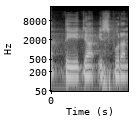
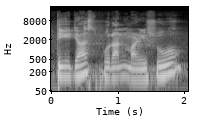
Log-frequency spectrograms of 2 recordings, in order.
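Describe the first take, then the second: First: तेजा स्फुरन as "teja isphuran"; wrong extra vowel. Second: तेजः स्फुरन्मणिषु as "tejahs-phuran-manishu"; correct sandhi. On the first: Teacher shows the wrong reading, तेजा स्फुरन with added i. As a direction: drop the h and put i before स्फुरन. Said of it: "नहीं पढ़ना". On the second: Teacher gives the right तेजः स्फुरन्मणिषु, no added i. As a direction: sound the h of तेजः straight into the s. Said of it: "ऐसे नहीं पढ़ना". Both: Shown as a demonstration.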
